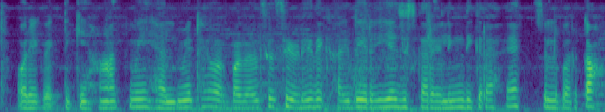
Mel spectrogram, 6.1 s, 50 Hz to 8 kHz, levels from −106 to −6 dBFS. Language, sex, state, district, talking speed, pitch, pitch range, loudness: Hindi, female, Andhra Pradesh, Chittoor, 230 wpm, 190 Hz, 175-195 Hz, -38 LUFS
